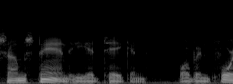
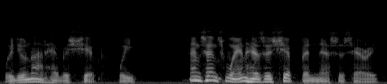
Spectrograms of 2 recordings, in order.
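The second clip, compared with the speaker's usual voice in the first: louder, higher, tense officer pleading; officer pressing the sergeant, louder; raised character voice; 10 semitones higher, 5 dB louder than usual. Acted. Arms officer arguing with sergeant, raised and tense.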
